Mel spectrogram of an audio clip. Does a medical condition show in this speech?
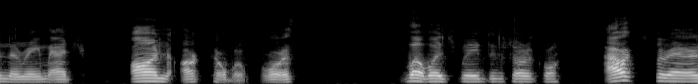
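Yes: cerebral palsy.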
